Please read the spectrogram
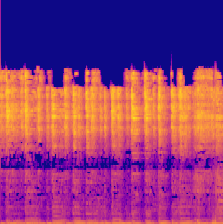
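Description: Live band playing amplified dance music with a strong bass and a steady beat.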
